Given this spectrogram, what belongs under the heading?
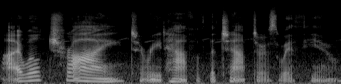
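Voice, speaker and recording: A woman playing a battle-worn monster hunter, gruff but tenderly protective, in an intimate ASMR roleplay with soft teasing and drops into whispers. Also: low voice, wildly swooping pitch, a little slow, a little hiss or hum, heavily acted. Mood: teasing, affectionate.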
